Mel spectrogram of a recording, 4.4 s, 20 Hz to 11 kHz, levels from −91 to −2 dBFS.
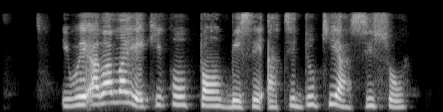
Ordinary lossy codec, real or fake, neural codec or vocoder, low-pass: none; fake; codec, 16 kHz, 1.1 kbps, Voila-Tokenizer; 7.2 kHz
